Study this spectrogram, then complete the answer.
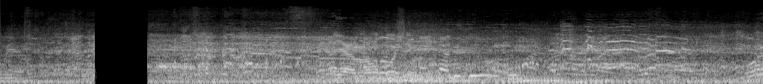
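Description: Chickens and roosters at a busy poultry market in Lipa, Batangas, with occasional crowing and clucking mixed into a steady crowd hubbub while someone talks loudly close by.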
